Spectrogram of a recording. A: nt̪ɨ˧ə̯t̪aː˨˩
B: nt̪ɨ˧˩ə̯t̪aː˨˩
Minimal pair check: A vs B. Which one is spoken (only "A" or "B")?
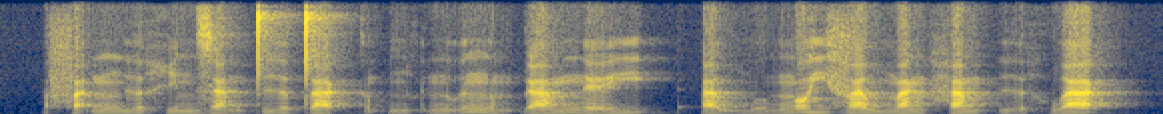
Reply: A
